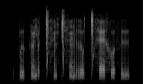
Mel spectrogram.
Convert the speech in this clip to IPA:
p ɯ k ə̃ j ʌ ǀʰ ɛ̃ ǀʰ ɛ̃ r o ǀʰ ɛ x o θ ɨ

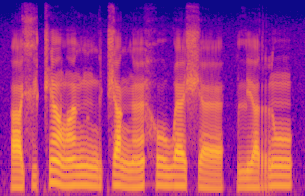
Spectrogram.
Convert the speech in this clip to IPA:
a˨ xʲ ə˧ t͡ʃ æ̃˦˨ lˠ æ̃˧ ŋ ə̃˧ ŋ ə˨ t͡ʃ a˦˨ ŋ æ̃˨˦ h o˧ w æ˧ ʃ æ˨ | lʲ a˨ r õ˧

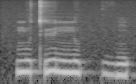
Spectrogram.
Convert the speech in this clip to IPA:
m u tʼ ʉ nː u pː ṳ ŋ

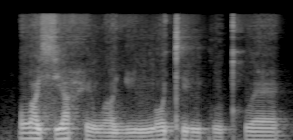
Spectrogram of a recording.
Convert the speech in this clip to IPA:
lˠ e˦˨ sʲ a˦ h ɪ˨ w ʌ˨ ʎ i˨ ŋ o˦ tʲ ɾ y˨ ŋ kʷ ɪ˨ kʷʰ ɛ˦

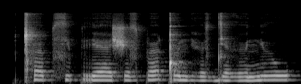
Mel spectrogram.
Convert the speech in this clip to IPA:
ǀʰ œ p sʲ ɯ p rʲ ɛː ʃ ʏ z p œ ǃ ɯ nʲ ɦ ʏ z dʲ ɛ ð ʏ nʲ ɯ w

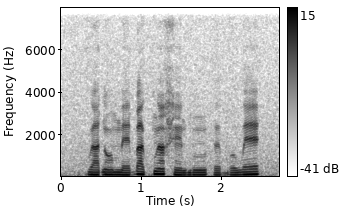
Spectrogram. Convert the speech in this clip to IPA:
kʷ a˧ ɗ ɔ̃˧ m ɛ˨˦ ɓ a˦ kʷ ã˦ h ɛ̃˧ b ũ˦ | ə˨ b o˧ w ɛ˦

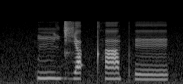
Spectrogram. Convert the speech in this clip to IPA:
p ĩ˦ d͡ʑ ä˦ ʔ tʰ ã˦ pʰ e˨

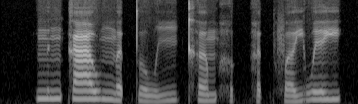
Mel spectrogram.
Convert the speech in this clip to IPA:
n̪ ɪ˥ ŋ k aː˥ w n̪ ɐ˧ t̚ t̪ o˨˩ w iː˨˧ kʰ ɐ˨˧ m h ʊ˨ k̚ h ɐ˨ t̚ f ɐ˨˥ j w e˥ j

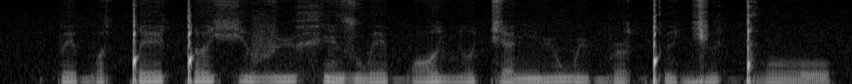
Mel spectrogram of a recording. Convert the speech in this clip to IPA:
p e b ʌ ǃ e ǃ ə ç ɨ v y x ẽ z w e b ɔ ʎ o c ɛ ŋ y w y b ə˞ ǃʼ ɨ ɟ ɨ ɡ͡ǃ o

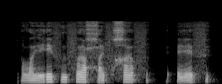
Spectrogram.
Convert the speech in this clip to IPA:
lˠ iː˩˧ ɾ e˧ f ɯ˧ f ʌ˩˧ ħ ɛ˩˧ f χ ʌ˧ f | ʔ ɛ˩˧ f

